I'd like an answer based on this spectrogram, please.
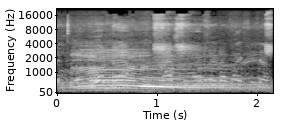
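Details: Unruly cattle at Horgoj market in 2025, frightened by the new place and people; one long, loud, drawn-out moo swelling in the middle then tailing off, with a man's voice briefly at the edges.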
